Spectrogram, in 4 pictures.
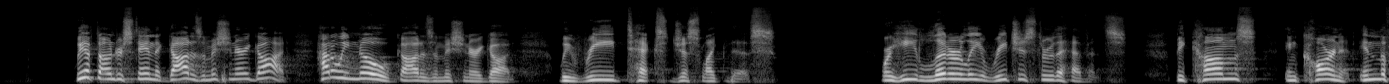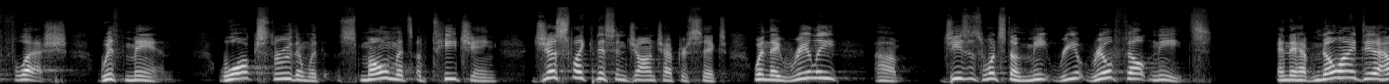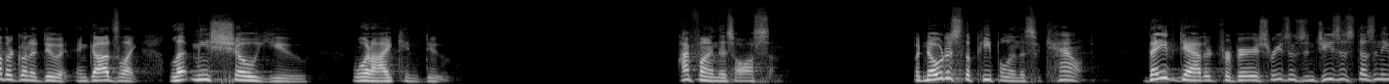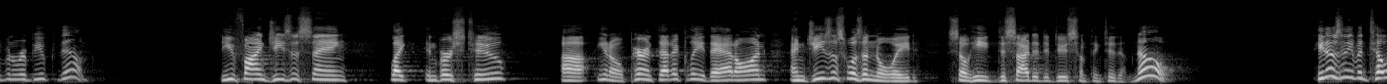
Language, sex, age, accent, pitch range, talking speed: English, male, 40-59, American, 180-245 Hz, 150 wpm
